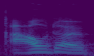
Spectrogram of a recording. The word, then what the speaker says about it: Aldo: It's Aldo, not Aldo. Aldo's a very British pronunciation of an Italian name.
